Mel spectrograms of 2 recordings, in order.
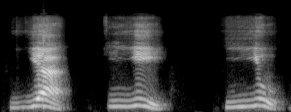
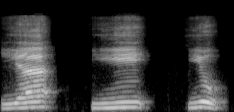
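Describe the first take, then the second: First: "Ya, yi, yu" pushed hard and higher; hard wrong ya. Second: "Ya, yi, yu" said gently, unpressed; soft ya yi yu. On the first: Teacher showing the hard wrong reading, pressed and higher. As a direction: hit "Ya" hard, the way not to. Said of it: "Jadi enggak seperti ini". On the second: Teacher showing the soft lin sound, gentle. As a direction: glide softly through "Ya", "yi", "yu". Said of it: "atau lembut". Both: Shown as a demonstration.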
